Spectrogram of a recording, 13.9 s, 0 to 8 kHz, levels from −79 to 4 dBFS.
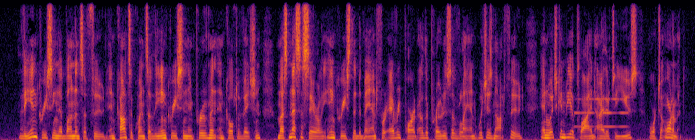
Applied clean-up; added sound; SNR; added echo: none; Organ; 10 dB; none.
